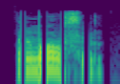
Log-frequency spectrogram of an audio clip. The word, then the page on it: الموصل: [alˈmawsˤil]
